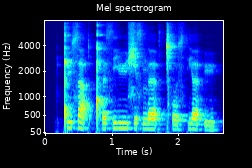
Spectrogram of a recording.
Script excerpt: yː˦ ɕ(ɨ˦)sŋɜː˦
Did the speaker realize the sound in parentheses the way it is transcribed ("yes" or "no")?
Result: no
